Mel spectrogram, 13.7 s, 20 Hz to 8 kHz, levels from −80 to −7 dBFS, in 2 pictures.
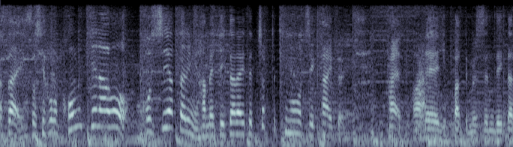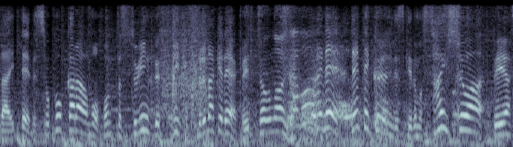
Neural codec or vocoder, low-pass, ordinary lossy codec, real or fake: codec, 16 kHz in and 24 kHz out, 1 kbps, XY-Tokenizer; 7.2 kHz; MP3, 64 kbps; fake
